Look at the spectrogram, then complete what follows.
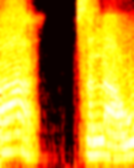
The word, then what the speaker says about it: เสลา: ให้ ดี นะ คะ จะ เขียน เหมือน กัน แต่ อ่าน ไม่ เหมือน กัน ค่ะ ทำ นี้ นะ คะ เรา จะ อ่าน ว่า สะ เหลา คะ เด็ก ๆ เสลา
